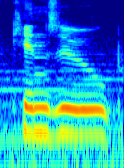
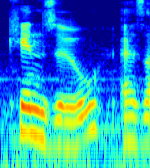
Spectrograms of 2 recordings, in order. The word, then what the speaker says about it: Kinzua: I do want to point out I have heard the word Kinzu pronounced two different ways. Kinzu, as I have just said it, and Kinzua, which I read was the way that some Native Americans say the word. It is spelled K-I-N-Z-U-A. So I may interchange the two pronunciations.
